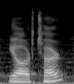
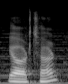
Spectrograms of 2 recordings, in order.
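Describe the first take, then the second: Both takes have the same delivery.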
